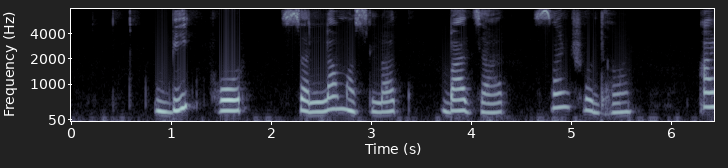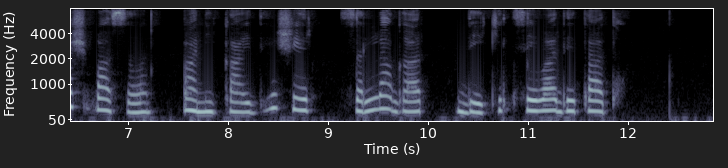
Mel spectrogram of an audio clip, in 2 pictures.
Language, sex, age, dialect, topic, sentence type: Marathi, female, 31-35, Varhadi, banking, statement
